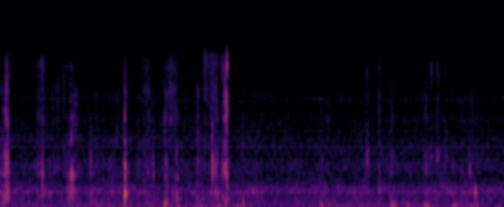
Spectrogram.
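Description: Faint clicks and soft taps of trading cards being handled and set into a plastic card stand, mostly in the first three seconds.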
